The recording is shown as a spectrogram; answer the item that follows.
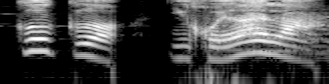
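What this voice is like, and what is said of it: Sweet little girl's voice. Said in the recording (Chinese): “小萝莉甜甜的声音说”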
